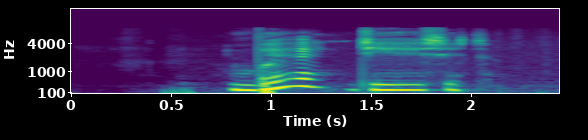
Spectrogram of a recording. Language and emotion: Russian, sad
